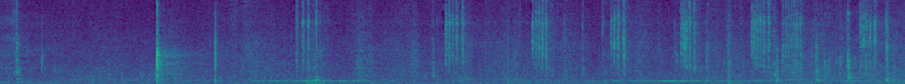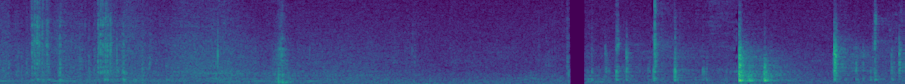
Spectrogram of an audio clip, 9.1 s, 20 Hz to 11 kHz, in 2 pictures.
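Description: Irregular metal clicks and clinks of an 8 mm socket tool loosening intake manifold bolts, with a faint steady hum through the middle.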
